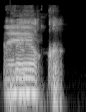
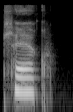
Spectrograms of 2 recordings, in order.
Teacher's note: this W tells you to round your lips, even if it occurs at the end of the word. It changes the sound of that underlying K.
